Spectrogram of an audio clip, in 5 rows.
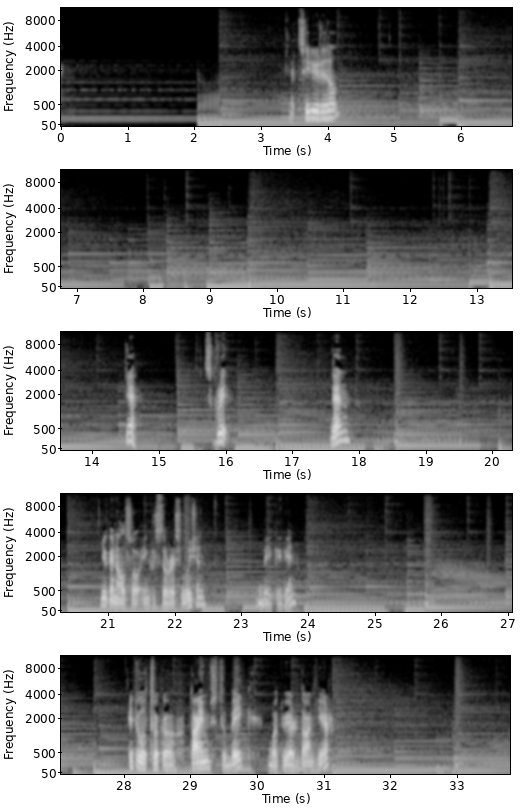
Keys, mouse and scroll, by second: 2.8 click, 3.3 shift+Left, 4.4 alt+z, 4.8 space, 11.0 `, 17.5 space, 18.5 drag, 22.4 click, 22.4 0, 23.4-27.4 drag, 31.2 shift+Left, 31.8 space.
